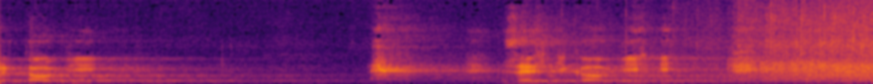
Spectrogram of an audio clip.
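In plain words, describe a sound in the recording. An elderly man speaks with animation through a microphone in a large echoing hall.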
